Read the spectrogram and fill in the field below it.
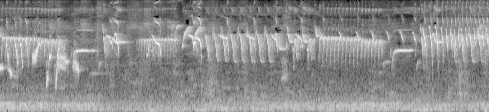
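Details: Canary singing continuously with rapid repeated trills, each held a second or so before switching to a new note, interspersed with sharp upward-sweeping whistles; no other sounds stand out.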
